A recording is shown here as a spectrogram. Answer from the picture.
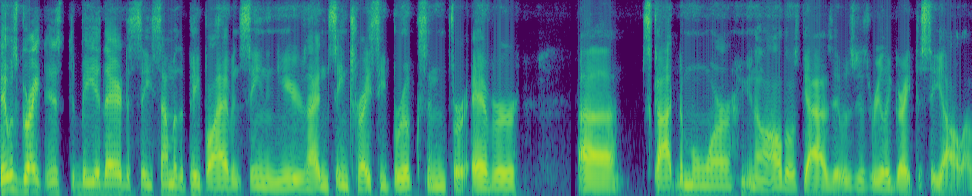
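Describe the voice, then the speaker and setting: A man speaks at a fairly quick pace in a medium pitch, with ordinary pitch variation and big swings in loudness. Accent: Southern US. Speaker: former pro wrestler. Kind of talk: interview.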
